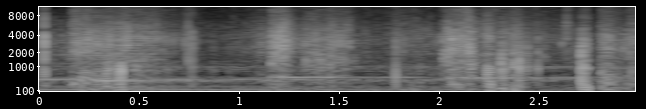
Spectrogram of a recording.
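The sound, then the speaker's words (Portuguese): Squelching footsteps through wet mud, several soft, irregular steps with sloppy, crunchy bursts and a faint steady hum underneath; no one speaks. “Um som de algo úmido. Parece que você está andando em algo úmido.”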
